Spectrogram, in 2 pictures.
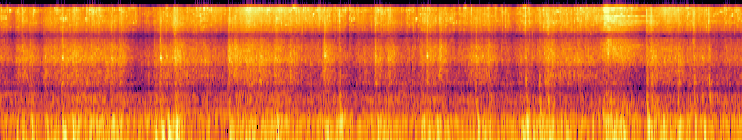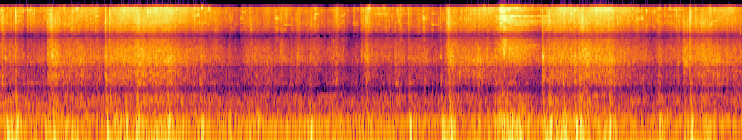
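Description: A horse's hooves thud steadily on snowy ground.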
